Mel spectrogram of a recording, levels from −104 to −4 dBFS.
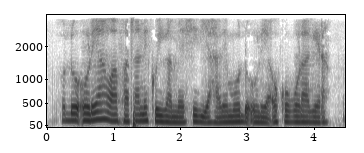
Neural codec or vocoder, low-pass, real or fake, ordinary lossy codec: autoencoder, 48 kHz, 128 numbers a frame, DAC-VAE, trained on Japanese speech; 3.6 kHz; fake; AAC, 16 kbps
